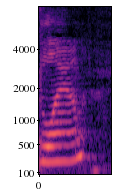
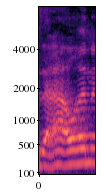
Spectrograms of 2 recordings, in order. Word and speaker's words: Lan: I just said Lan. – We do say it as Lan, but like it's funny to read it as Alan and make fun of him.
